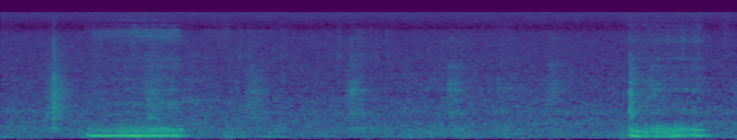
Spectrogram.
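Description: Two low rumbling snores about five seconds apart, with soft breathing between them: snoring.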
